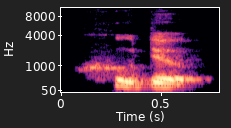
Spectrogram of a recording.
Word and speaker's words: hoodoo: popularly by the aan term unu which is pronounced hudu is from the aamu aan dialect undu means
